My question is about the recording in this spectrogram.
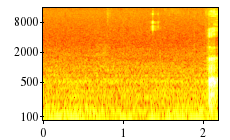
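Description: Near silence: the room tone of a small hall with a faint steady low hum, and one faint click about one and a half seconds in.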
